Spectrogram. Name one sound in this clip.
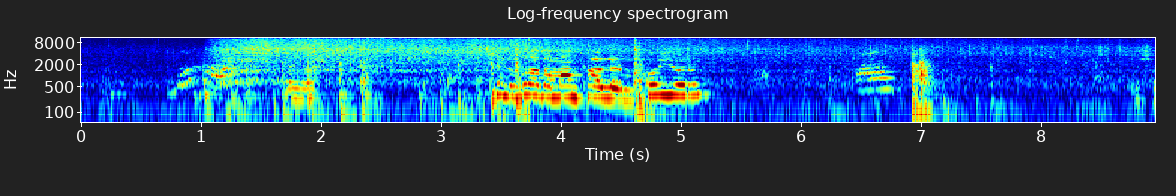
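Onions sizzle in hot oil in a pan.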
